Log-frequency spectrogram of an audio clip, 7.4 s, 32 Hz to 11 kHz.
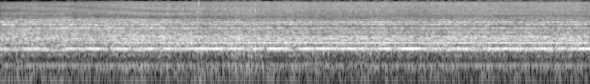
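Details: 2009 Apple Xserve, two E5520 2.26GHz quad processors, under continuous maximum benchmark load near 50–54 °C: loud steady air rush and even fan hum, no rattle or wavering; fans run normally, staying fairly low.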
